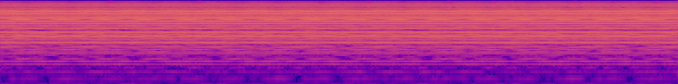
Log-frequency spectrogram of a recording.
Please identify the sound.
Saw Fx
abstract, digital, effect, electric, experimental, future, Fx, noise, sci-fi, sound, sound-design, soundeffect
